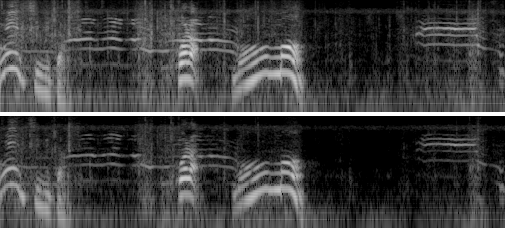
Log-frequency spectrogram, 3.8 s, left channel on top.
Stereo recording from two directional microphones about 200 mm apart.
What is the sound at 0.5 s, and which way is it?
Music, 40° left (ahead or behind).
